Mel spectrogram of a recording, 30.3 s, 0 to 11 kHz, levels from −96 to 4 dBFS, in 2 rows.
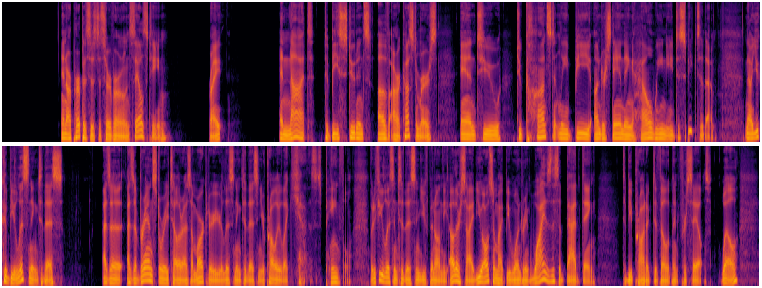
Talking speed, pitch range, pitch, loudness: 180 wpm, 85-115 Hz, 100 Hz, -21 LUFS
